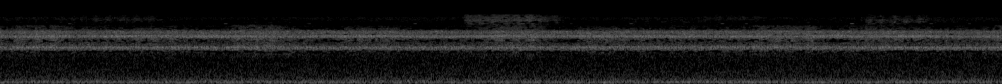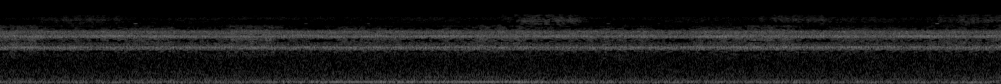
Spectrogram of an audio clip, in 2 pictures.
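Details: At night outdoors, crickets keep up a constant piercing chorus, high pulses flaring at intervals above it, while a faint low hum rises briefly about two-thirds through.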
